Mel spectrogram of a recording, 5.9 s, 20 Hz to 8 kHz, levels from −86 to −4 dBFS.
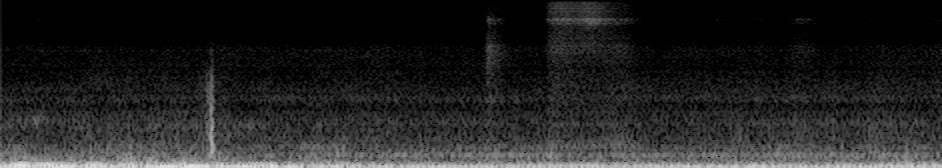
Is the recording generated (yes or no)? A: yes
